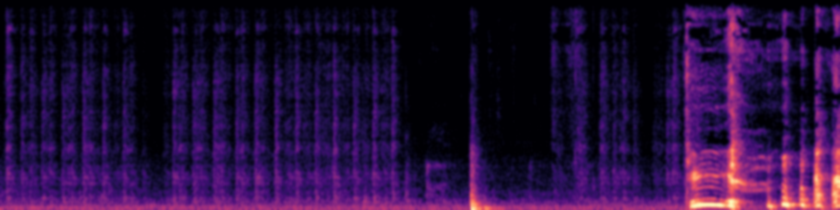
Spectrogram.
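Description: Quiet sipping through a plastic tumbler's straw, then a single sharp knock a little past halfway as the tumbler is handled. Near the end comes a short voiced sound whose pitch rises and falls, breaking into quick laughter.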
